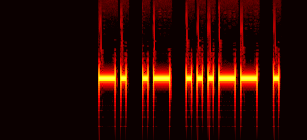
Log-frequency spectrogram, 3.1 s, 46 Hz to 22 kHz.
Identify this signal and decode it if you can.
Morse code, heard as a keyed tone, about 22 wpm, 700 Hz. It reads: NA3E
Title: USA Call Signs - 4 Characters - Repeated 3x - 22wpm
